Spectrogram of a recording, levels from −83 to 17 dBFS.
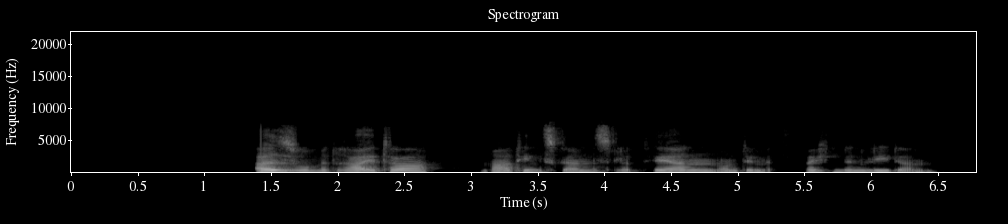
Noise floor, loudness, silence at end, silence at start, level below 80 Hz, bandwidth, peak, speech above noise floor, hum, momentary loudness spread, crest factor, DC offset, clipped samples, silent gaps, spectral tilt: -87 dBFS; -33 LUFS; 0.35 s; 1.4 s; -68 dBFS; 7.6 kHz; -12 dBFS; 54 dB; none; 15 LU; 24 dB; under 0.1%; under 0.1%; none; -5.5 dB/octave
